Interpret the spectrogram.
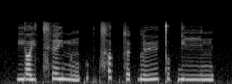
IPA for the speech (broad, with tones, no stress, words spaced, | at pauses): jɐ˨jt͡sʰe˧j mɪ˨˩ŋkʷɪ˥k̚t͡sʰɐ˥k̚sɵ˨t̚ lyː˨˥t̪ʊ˧k̚ jiː˨n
